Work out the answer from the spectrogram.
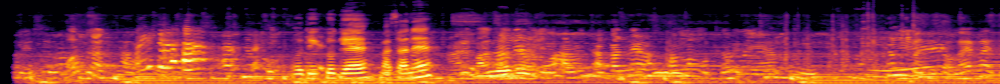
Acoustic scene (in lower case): crowded indoor space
